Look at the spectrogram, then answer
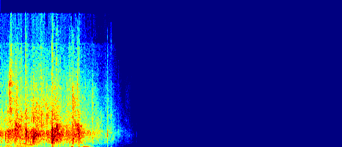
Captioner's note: crowd applauds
